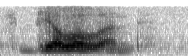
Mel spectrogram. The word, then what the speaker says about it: Gilliland: I just keep it simple, but it's Gilliland. – Gilliland, hard G, Julie.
